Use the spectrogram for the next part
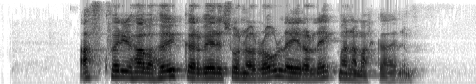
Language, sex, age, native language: Icelandic, male, 50-59, Icelandic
